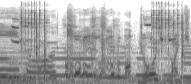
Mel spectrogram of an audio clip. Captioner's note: giggles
